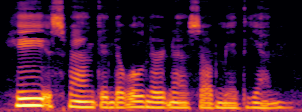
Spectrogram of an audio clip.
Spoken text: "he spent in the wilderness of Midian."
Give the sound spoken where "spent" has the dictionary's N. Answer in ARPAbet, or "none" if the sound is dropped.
N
